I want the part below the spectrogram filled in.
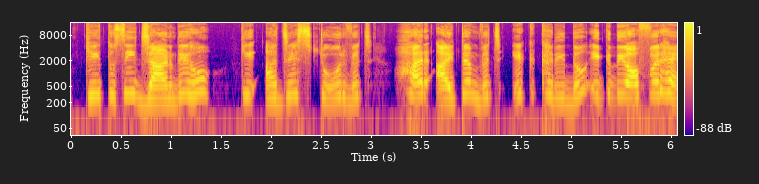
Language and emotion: Punjabi, surprised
